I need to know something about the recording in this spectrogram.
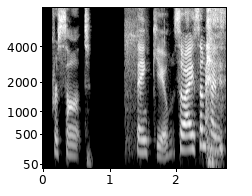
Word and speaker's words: croissant: And what really got me most recently is this British guy on TikTok being like, I hate how Americans say croissant. It's not croissant. It's croissant.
